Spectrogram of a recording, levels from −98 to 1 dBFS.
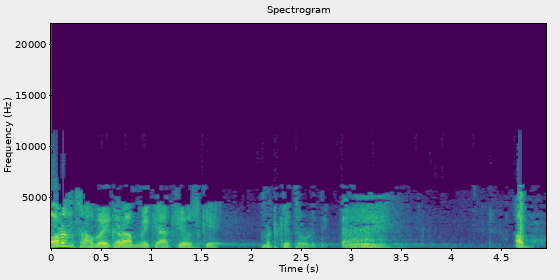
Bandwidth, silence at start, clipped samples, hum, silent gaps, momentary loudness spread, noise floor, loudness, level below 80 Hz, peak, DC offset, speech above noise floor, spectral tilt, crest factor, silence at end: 8.2 kHz; 0 s; under 0.1%; none; none; 16 LU; -54 dBFS; -18 LUFS; -46 dBFS; 0 dBFS; under 0.1%; 38 dB; -6.5 dB/octave; 18 dB; 0.1 s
